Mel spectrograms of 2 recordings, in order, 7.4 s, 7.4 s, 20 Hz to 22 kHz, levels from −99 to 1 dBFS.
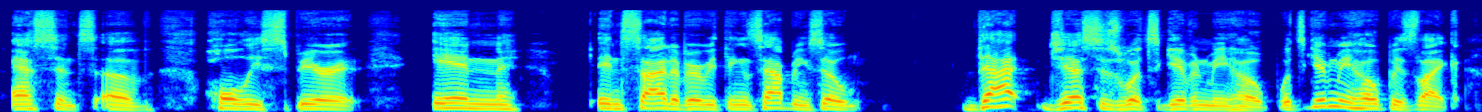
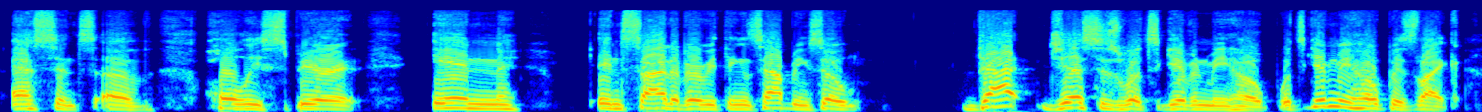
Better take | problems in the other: first | distortion; slight; 8% of the sound clipped

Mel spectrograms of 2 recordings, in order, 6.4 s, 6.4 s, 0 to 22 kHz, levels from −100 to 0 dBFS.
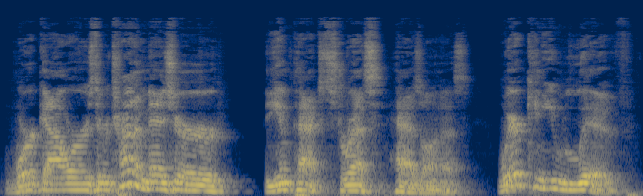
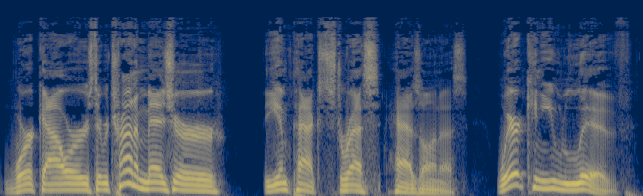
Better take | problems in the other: second | off-mic speech; far // room echo; very slight; dies away in 0.3 s

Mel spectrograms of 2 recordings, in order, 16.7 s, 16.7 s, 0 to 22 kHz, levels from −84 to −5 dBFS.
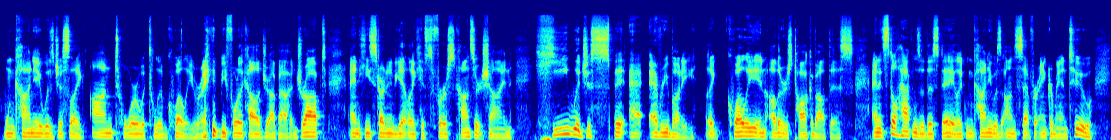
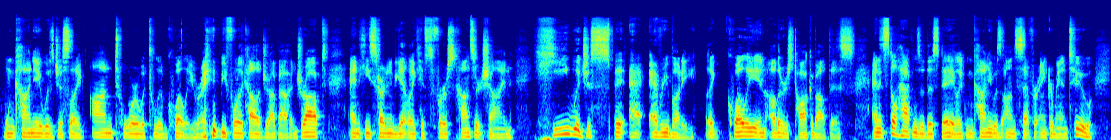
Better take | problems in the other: first | garbled, watery; slightly; nothing above 12.5 kHz

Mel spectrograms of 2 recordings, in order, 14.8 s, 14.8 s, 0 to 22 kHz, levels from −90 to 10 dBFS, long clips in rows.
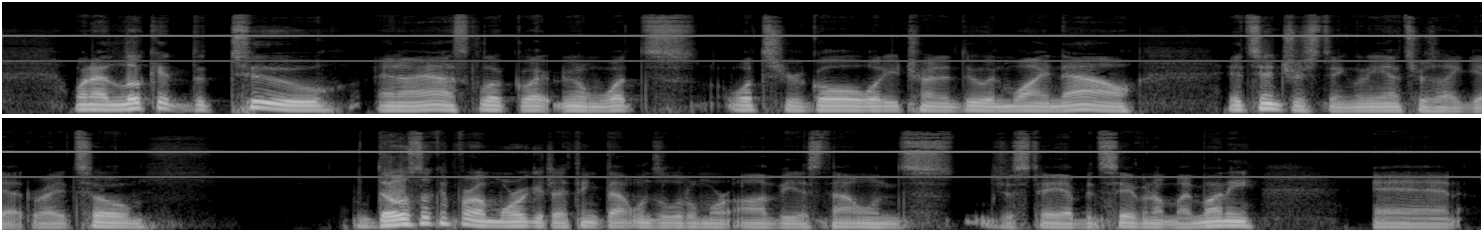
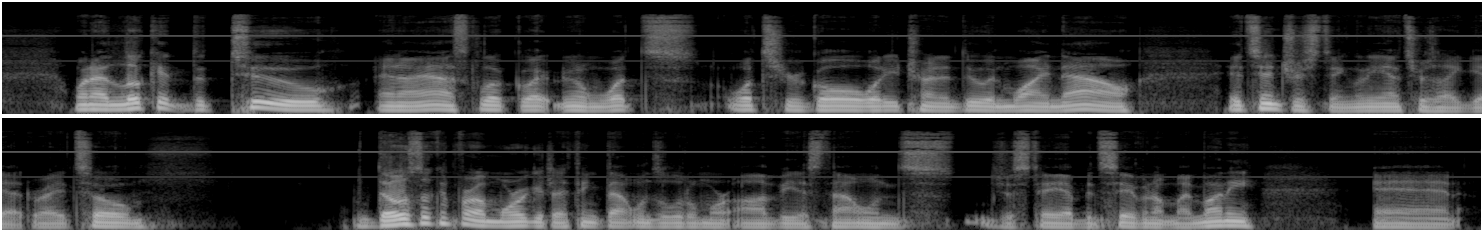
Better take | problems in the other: second | high-pitched whine; loud; throughout; 7 kHz, 8 dB below the speech; faint in the second

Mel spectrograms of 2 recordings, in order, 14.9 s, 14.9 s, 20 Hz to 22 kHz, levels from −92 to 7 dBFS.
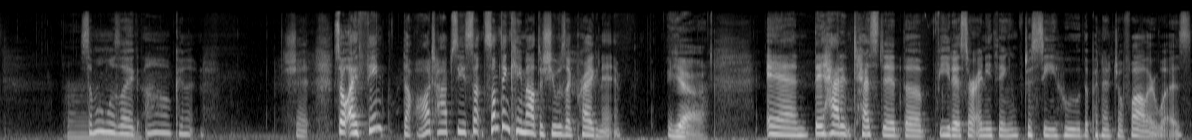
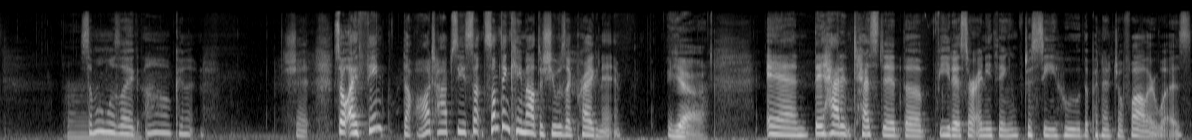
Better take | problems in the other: neither | none

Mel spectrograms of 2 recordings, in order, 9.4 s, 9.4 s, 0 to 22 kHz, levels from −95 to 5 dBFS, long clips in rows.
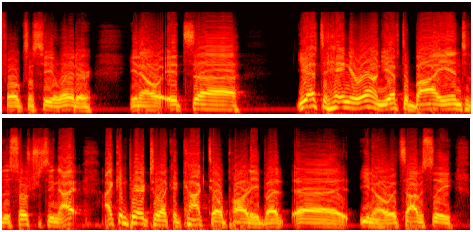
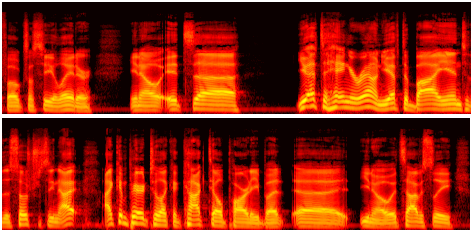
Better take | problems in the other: second | distortion; heavy; 6 dB below the speech

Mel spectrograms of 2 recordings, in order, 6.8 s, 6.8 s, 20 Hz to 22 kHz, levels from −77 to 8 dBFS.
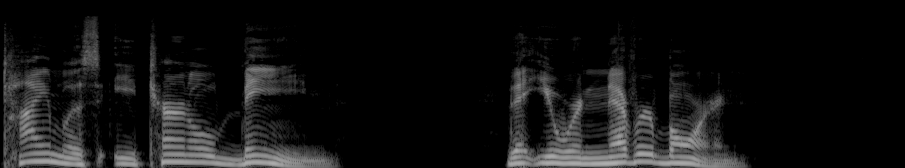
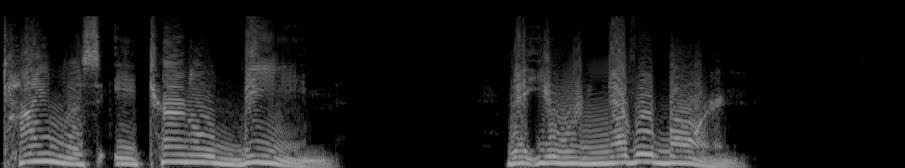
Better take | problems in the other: first | distortion; heavy; 28% of the sound clipped

